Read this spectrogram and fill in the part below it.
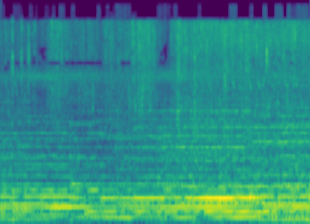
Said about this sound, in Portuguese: As primeiras gotas de chuva desencadeiam um evento incrível.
